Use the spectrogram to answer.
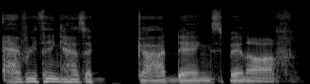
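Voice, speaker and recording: A man with a deep voice speaks in a very dry recording space. He co-hosts a casual podcast and talks in an informal, conversational manner. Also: animated, measured pace, a bit bright, no room sound. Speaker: podcast co-host. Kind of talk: casual chat.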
